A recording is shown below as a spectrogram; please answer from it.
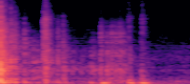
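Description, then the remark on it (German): Dice rattle and tumble across a hard surface, a quick burst of light clicks and soft knocks that settles within a couple of seconds, with no talking; the roll comes up six. “Und ich würfel.”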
